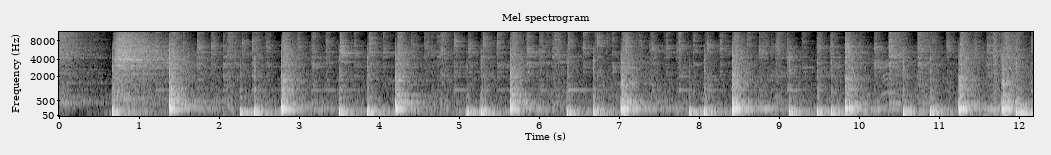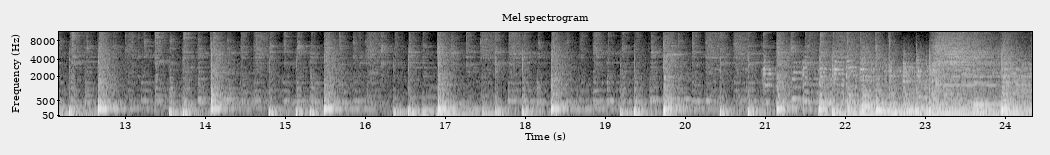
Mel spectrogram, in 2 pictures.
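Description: Drum kit playing a steady groove alone as the intro to a song, with kick, snare and cymbals. Low bass notes join about two-thirds of the way through, and the band fills in near the end.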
